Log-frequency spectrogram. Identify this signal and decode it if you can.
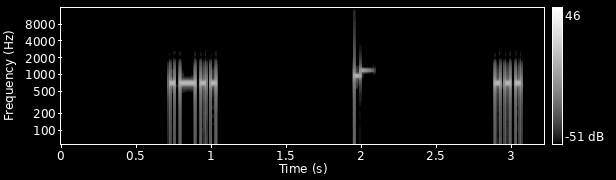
Morse code, heard as a keyed tone, about 36 wpm, 700 Hz. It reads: L S
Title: Single Letters 35wpm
